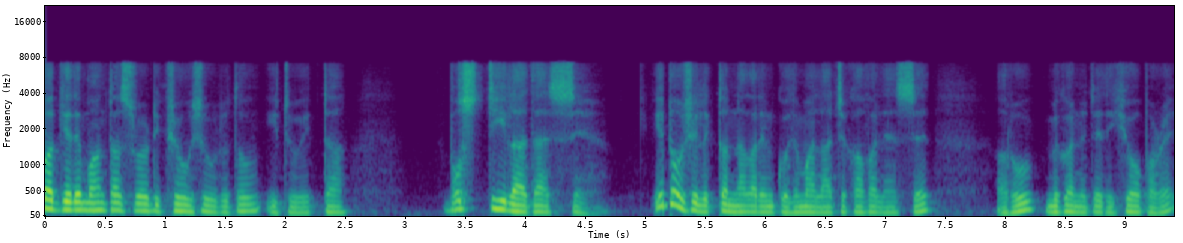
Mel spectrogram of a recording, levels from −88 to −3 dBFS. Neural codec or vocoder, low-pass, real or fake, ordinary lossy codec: codec, 16 kHz, 0.3 kbps, FocalCodec; 7.2 kHz; fake; AAC, 48 kbps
